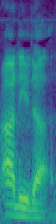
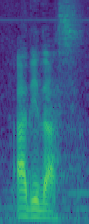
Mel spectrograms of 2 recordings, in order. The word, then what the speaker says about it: Adidas: be pronounced Adidas or Adidas. So which do you prefer? Adidas. There you go. I'm corrected right away. Adidas, it's the German way.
